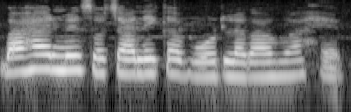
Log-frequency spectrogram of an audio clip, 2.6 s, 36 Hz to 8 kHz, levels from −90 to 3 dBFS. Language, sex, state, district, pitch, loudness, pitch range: Hindi, female, Jharkhand, Deoghar, 225 Hz, -15 LUFS, 200-250 Hz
